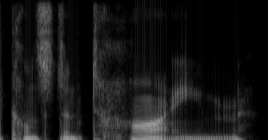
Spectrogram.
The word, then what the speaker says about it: Constantine: The comic book character is very notably Constantine. – Mm-hmm. He specifically clarifies his pronunciation. Yeah. – Tine like wine.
